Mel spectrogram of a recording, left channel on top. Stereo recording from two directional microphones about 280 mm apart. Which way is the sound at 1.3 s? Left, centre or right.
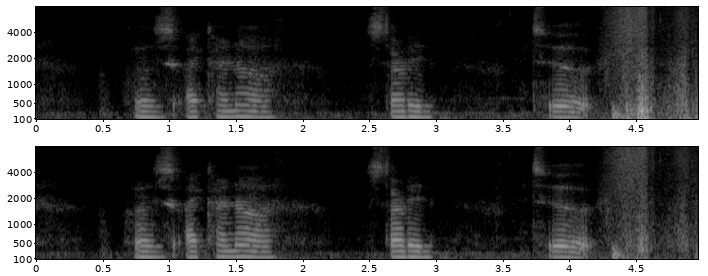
Centre.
